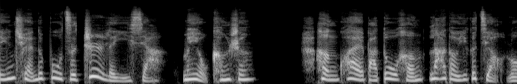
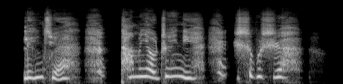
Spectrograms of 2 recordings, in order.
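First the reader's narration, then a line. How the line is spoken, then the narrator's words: Nervous breathless question. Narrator (Chinese): 杜恒的心几乎要跳了出来，他气喘吁吁地问着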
